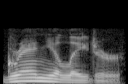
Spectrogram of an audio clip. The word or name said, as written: granulator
